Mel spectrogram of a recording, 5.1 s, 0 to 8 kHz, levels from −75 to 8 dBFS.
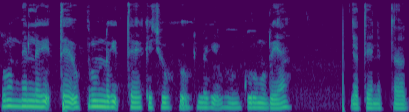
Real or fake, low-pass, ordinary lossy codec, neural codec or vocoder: real; 7.2 kHz; none; none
